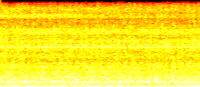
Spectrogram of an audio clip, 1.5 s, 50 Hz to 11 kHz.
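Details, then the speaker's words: Ford Capri Mk I 3000 GT XLR 3-litre during carburettor tune-up: steady even idle with no hunting or misfire as mixture screw is unscrewed with no change in revs; mixture about right, left there. "which means that the mixture is about right. So we'll leave that there."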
